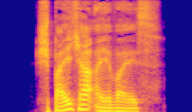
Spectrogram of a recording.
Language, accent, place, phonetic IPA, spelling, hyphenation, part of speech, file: German, Germany, Berlin, [ˈʃpaɪ̯çɐˌaɪ̯vaɪ̯s], Speichereiweiß, Spei‧cher‧ei‧weiß, noun, De-Speichereiweiß.ogg
- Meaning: storage protein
